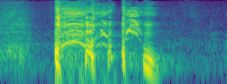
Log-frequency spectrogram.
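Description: A man coughing twice, the coughs about half a second apart.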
